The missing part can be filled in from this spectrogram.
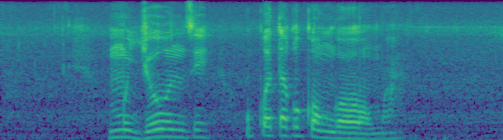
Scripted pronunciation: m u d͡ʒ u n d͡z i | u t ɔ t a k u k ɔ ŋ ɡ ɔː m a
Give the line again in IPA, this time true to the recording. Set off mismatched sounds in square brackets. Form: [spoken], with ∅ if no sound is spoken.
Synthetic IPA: m u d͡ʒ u n d͡z i | u [k] ɔ t a k u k ɔ ŋ ɡ ɔː m a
